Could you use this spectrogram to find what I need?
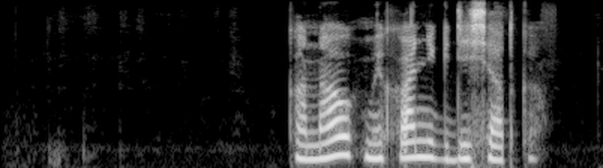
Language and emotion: Russian, neutral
